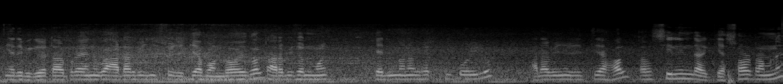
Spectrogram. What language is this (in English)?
Assamese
